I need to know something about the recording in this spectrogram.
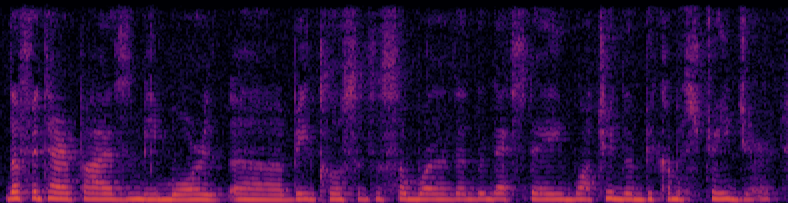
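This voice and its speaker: The recording is rough, but the voice is warm, level and medium-pitched at a normal pace: a seventeen-year-old UK vlogger giving an unscripted confession to camera. She rambles, fills and restarts a lot, and nearly whispers on painful subjects.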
